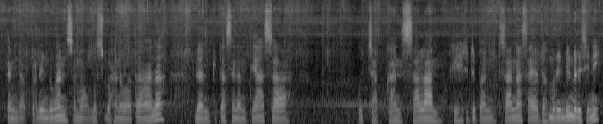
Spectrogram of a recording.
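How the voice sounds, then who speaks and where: A man hosts a casual night exploration vlog. He talks to his viewers in hesitant, repetitive phrases broken by pauses. He is outdoors, with insect noise behind him. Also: on the low side, fairly even intonation, darkish tone.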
